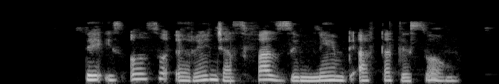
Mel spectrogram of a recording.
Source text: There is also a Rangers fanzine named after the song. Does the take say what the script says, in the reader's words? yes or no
yes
